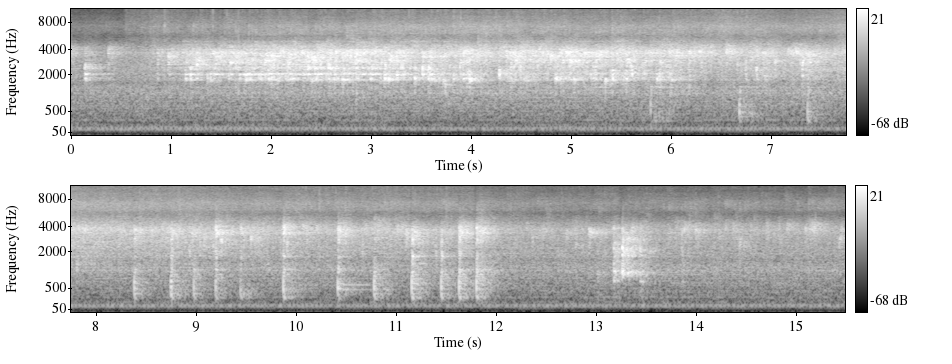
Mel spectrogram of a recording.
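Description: Chopped ingredients sizzling in hot oil in a metal wok, the sizzle strongest in the first few seconds. About halfway through, a spatula stirs them, scraping and knocking against the wok in a quick run of sharp clicks. A steady low hum runs underneath.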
